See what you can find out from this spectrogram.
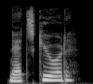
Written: natskjorte

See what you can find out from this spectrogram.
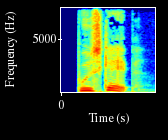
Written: budskab

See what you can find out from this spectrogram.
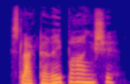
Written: slagteribranche

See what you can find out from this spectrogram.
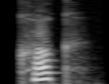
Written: kok

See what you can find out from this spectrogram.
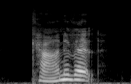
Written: KARNEVALET

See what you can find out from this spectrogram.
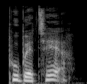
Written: pubertær

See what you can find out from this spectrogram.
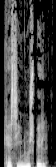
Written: kasinospil

